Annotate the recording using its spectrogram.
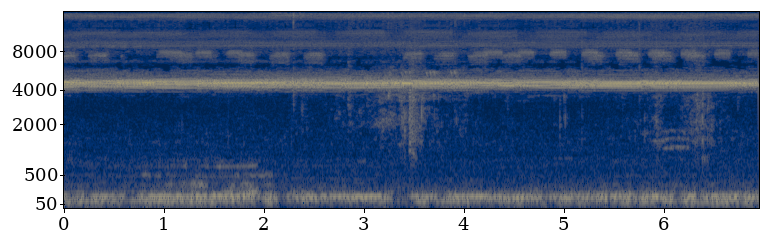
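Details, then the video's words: Crickets chirping at night in a secluded countryside setting: a steady, unbroken high-pitched trill with a faster pulsing layer above it. A low rumble, like soft wind, runs underneath, and brief faint chirps from other insects appear. "The Sound of Crickets at Night"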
